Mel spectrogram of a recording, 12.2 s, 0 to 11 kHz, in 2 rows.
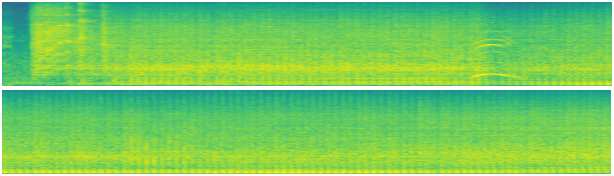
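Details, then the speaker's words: Honda CRF450X 2023 with only a thermostat delete kit, just fitted with a Vortex ECU on the stock-exhaust map (map 5), fires up quickly and settles into a steady, even single-cylinder idle with a brief blip; normal, healthy start and idle. "Well, she's running. She's alive again. Woo! Feels good, sounds good."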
